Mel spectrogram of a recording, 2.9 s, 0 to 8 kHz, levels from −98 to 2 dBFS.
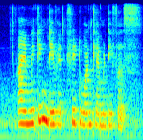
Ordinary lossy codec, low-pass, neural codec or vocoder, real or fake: none; 7.2 kHz; none; real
